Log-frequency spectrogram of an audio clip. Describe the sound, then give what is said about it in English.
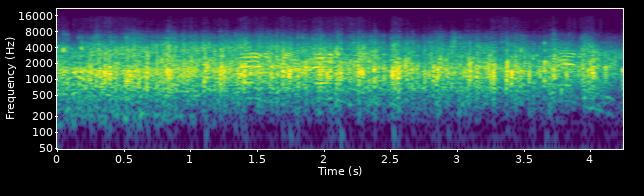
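Sustained audience applause, a dense, steady wash of many hands clapping at even loudness for several seconds, with no voices standing out above it. “…, there is no room on this program for two orchestra leaders when only one of them has talent, and I'm thanking you, ladies and gentlemen, for your applause in advance.”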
